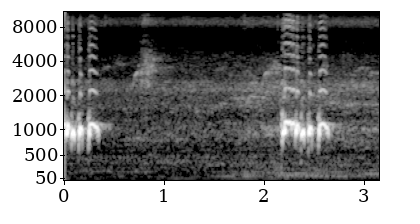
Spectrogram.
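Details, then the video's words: Local zebra dove with a big voice used to provoke answering doves; two short bubbling coo phrases of quick hiccuping notes, about two seconds apart, over a quiet background. "pancingan suara perkutut lokal,suara besar auto nyaut"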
